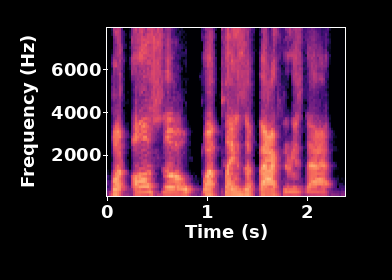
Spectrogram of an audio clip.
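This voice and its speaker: A loud, animated man from New York with a New York accent, his voice high and bright. He talks casually and profanely as a podcast guest, laughing at his own takes. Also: moderate pace. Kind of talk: casual chat.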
